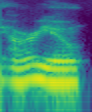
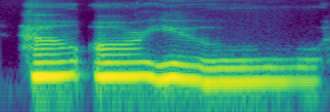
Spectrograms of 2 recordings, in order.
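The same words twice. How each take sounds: First: Said in the usual way. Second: Slow, stretched "How are you?"; very slow drawn-out greeting. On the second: Pretend. Streamer greeting viewers in chat with a slow stretched drawl. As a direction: draw every word out long.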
